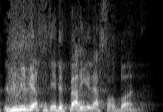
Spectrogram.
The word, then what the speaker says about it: L'Université de Paris à la Sorbonne: L'Université de Paris à la Sorbonne.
